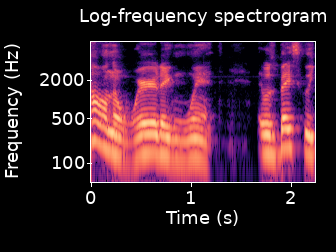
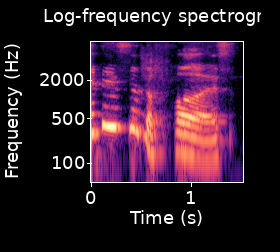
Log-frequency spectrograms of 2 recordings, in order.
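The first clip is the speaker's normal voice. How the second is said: slow words squeezed through laughter; laughing; 11 semitones higher, slower than usual. Real, not acted. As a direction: repeat the punchline while cracking up. Still laughing at the joke.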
